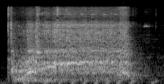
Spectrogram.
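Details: Yardman 13785L lawn tractor with a Briggs and Stratton two-cylinder engine, fitted with a junkyard starter and a new starter gear; choke partly pulled, throttle high. Quick, even cranking pulses, roughly nine a second, for just over a second. The starter spins the engine strongly and steadily, but the engine does not start.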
